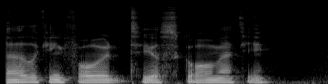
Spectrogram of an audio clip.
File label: voice message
